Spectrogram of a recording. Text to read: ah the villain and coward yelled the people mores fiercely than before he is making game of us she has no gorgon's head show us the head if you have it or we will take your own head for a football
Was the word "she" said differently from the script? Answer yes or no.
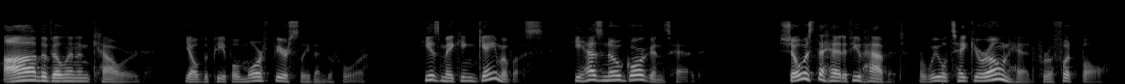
yes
